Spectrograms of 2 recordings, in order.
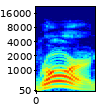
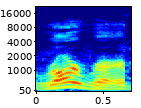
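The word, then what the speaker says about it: Roher: My last name is Roar, like a lion. – Roar, not Roarer, but Roar.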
